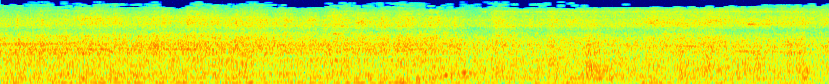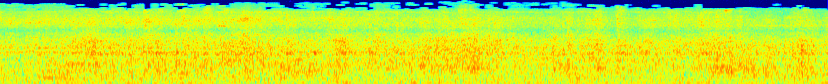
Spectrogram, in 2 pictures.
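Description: Freight train's covered hopper cars rolling past at close range, the wheels running steadily over the rails.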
